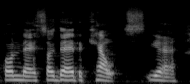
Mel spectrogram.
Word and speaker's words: Celts: So they're the Celts. Yeah. So we never pronounce it the Celts. I don't understand why you guys do, because it's C. Celt.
